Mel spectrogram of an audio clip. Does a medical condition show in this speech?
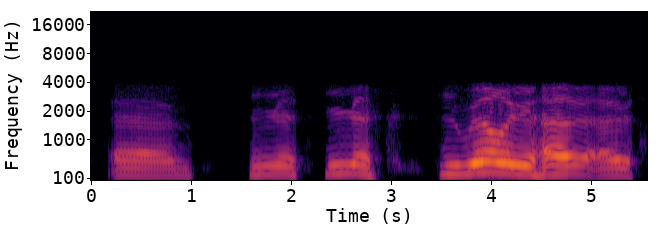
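Yes: speech impairment after birth surgery.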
